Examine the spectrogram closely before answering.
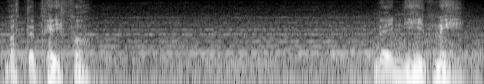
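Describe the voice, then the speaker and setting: An actor playing a weary, remorseful ancient mystic in a game cutscene, speaking solemnly and softly with regret. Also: male voice, mid-range voice, slow pace, over music, natural voice. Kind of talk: video game cutscene drama.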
